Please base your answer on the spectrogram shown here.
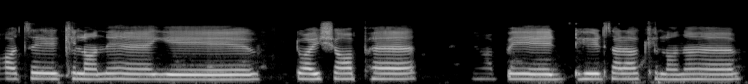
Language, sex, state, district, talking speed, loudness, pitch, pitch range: Hindi, female, Bihar, Muzaffarpur, 110 wpm, -17 LUFS, 250 Hz, 235-255 Hz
